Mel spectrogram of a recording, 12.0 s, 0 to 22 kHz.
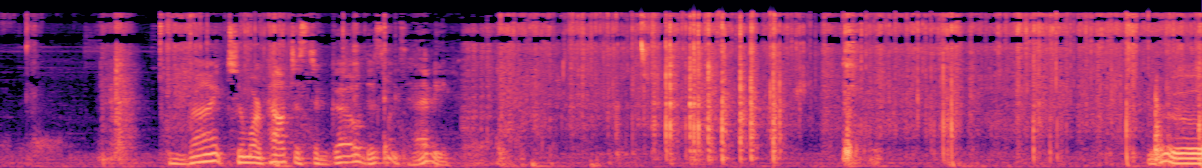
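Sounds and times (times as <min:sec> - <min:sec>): bubble wrap crackling: 0:01.6 - 0:03.7, 0:04.8 - 0:12.0.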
